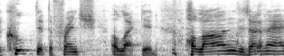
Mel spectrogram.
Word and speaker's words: Hollande: In the Talking Points memo, I said that the coup that the French elected, Hollande, is that how you say his name?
